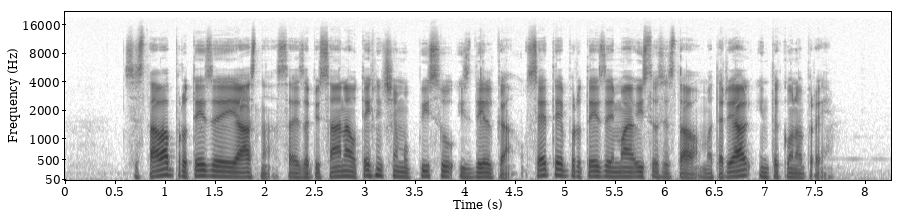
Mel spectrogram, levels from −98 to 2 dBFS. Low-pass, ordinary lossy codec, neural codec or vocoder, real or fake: 19.8 kHz; none; none; real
